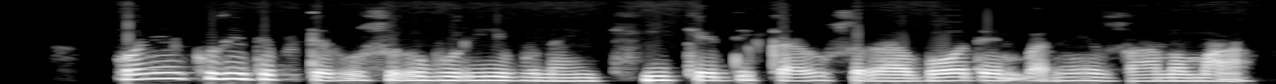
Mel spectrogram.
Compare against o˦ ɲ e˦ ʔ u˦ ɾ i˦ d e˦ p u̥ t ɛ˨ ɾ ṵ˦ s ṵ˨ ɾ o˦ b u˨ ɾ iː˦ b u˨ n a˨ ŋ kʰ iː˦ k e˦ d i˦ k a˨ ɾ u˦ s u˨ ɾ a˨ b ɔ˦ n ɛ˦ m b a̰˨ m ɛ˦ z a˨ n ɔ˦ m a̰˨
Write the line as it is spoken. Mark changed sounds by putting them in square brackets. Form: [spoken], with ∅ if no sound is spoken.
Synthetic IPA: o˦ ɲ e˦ [k] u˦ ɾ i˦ d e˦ p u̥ t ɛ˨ ɾ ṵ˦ s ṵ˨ ɾ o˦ b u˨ ɾ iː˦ b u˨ n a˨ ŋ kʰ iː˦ k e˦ d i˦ k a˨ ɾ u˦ s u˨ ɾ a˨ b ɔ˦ [d] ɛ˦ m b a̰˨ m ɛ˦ z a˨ n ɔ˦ m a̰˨

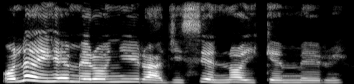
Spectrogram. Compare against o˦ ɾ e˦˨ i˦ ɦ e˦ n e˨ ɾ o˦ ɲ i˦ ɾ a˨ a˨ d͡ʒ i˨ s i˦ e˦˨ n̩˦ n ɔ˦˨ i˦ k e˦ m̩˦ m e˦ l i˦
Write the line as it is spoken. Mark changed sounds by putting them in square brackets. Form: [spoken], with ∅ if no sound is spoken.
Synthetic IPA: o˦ [l] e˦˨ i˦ ɦ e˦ [m] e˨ ɾ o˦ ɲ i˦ ɾ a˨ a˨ d͡ʒ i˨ s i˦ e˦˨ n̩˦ n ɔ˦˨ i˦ k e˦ m̩˦ m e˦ [ɾ] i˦

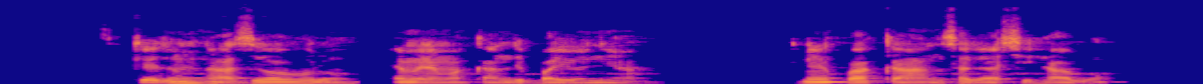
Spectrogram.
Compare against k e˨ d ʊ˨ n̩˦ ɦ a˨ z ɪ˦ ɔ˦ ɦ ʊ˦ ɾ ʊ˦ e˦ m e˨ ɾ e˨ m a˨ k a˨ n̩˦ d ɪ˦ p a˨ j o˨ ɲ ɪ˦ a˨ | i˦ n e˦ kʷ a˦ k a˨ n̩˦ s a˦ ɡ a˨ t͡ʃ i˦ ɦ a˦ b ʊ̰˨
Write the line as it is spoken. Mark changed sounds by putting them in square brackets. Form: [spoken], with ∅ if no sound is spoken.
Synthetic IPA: k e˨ d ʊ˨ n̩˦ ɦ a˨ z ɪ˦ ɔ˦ ɦ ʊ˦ ɾ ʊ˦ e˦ m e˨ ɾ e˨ m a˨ k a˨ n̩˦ d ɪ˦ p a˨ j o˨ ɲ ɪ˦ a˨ | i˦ n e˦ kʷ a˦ k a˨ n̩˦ s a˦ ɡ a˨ t͡ʃ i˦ ɦ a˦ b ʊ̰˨

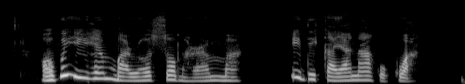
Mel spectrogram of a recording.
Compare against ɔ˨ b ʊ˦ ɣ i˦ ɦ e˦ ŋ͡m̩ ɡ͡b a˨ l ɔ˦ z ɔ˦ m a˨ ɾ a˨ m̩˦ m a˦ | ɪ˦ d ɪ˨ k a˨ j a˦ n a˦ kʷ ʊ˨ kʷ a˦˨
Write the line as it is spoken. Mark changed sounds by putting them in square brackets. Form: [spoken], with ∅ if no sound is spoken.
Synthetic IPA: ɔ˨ b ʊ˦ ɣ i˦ ɦ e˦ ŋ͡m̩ ɡ͡b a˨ [ɾ] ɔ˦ [s] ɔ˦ m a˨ ɾ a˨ m̩˦ m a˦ | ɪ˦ d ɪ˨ k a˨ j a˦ n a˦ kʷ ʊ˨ kʷ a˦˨

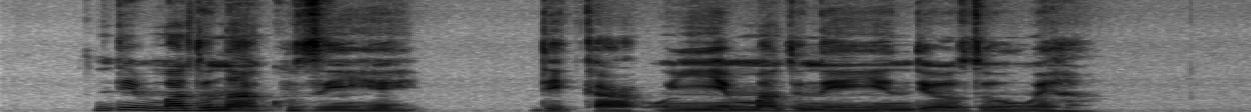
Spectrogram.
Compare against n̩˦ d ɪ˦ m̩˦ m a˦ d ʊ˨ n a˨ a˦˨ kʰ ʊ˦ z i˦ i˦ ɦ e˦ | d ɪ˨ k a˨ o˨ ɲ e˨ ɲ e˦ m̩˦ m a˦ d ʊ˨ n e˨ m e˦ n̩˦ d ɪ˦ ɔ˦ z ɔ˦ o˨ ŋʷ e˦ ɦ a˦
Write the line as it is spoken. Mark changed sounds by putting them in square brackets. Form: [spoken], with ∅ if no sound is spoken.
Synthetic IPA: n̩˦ d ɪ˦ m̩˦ m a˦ d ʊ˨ n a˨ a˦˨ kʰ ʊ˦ z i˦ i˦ ɦ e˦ | d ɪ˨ k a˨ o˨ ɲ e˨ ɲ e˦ m̩˦ m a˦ d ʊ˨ n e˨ [ɲ] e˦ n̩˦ d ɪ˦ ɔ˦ z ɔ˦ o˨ ŋʷ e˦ ɦ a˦

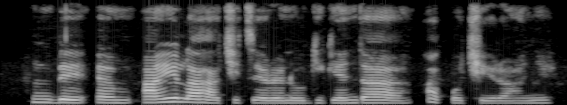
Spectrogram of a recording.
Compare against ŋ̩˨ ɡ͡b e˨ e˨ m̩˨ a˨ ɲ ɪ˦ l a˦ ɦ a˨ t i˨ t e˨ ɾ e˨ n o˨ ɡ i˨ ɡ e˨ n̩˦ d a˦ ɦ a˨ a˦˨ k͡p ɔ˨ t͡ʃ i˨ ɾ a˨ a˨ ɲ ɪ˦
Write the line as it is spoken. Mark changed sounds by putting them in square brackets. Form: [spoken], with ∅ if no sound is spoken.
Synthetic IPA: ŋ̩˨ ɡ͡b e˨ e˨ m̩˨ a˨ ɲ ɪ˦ l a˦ ɦ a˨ [t͡ʃ] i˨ t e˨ ɾ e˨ n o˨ ɡ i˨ ɡ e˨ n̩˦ d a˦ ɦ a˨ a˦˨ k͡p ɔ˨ t͡ʃ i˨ ɾ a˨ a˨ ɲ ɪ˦

